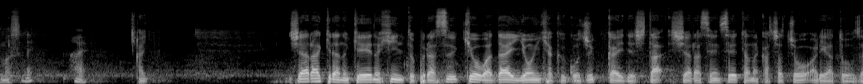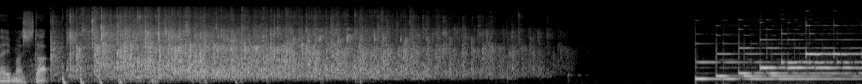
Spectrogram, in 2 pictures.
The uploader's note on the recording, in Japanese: 大阪公開収録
